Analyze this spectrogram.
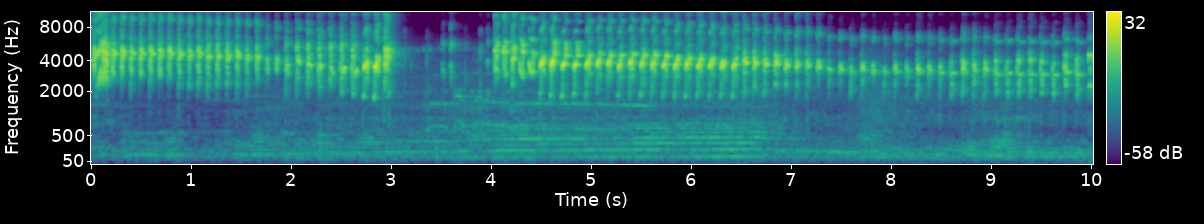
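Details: Lengthy konslet-style song from a female lovebird: dense, high, buzzy chattering pulses that run for three seconds, break off briefly, then resume and carry on steadily, slowly dropping in pitch.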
